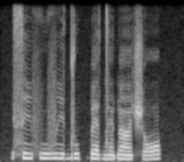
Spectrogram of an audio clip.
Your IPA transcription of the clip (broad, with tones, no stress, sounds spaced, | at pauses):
s i˦ f u˦ v i˦ d u˦ ɓ ɛ˦ d ɛ̃˧ ɗ ã˧ ʃ ɔ˨˦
